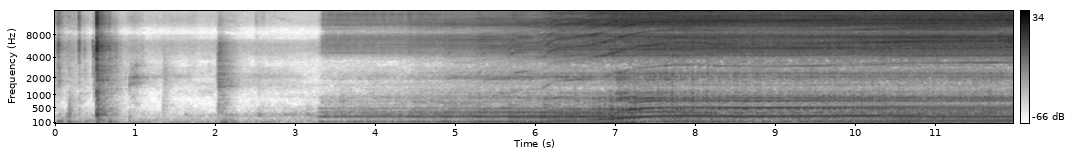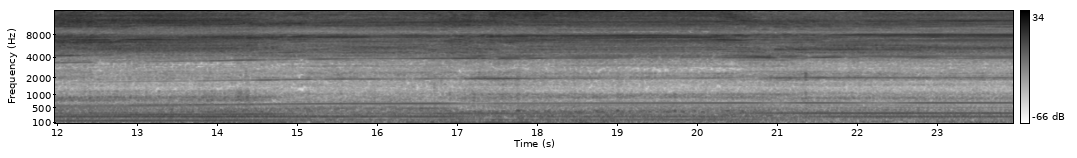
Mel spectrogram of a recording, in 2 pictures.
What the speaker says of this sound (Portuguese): A gente só vai dar um teste nele agora em corrente contínua.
